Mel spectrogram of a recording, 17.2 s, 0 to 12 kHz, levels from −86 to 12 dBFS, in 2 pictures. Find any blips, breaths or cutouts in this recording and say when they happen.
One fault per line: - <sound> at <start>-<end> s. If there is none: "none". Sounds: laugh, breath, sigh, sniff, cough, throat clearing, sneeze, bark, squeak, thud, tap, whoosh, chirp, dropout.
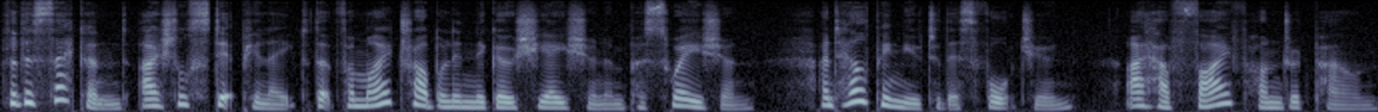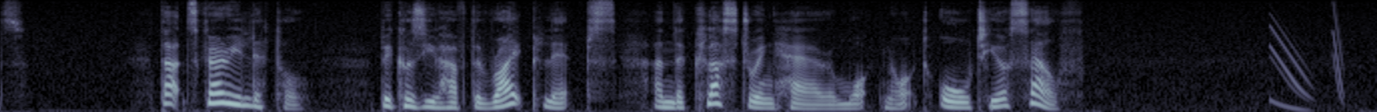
- chirp at 16.5-17.0 s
